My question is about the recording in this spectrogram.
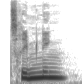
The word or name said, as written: trimning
